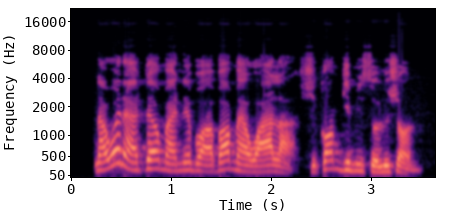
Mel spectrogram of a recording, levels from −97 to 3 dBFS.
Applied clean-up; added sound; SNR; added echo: none; none; none; none.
